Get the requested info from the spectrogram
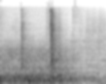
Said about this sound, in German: hob die Hand und die Tür schlug ohne eine Berührung hinter Kay zu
